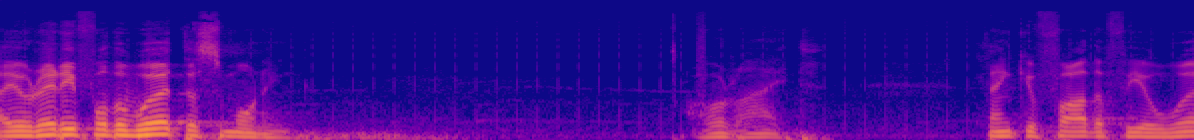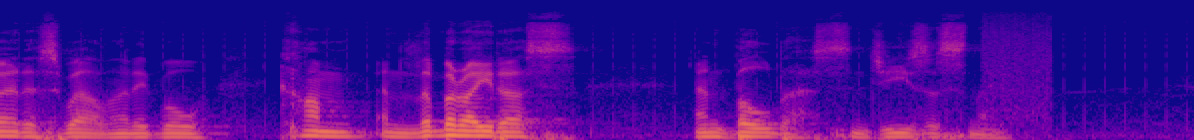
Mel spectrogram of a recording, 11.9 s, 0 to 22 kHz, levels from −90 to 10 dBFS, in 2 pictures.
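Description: Wi-Fi interference throughout: a faint tick about 40 dB below the sound every 102.4 ms, a nearby radio's beacon rectified by the audio circuit.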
